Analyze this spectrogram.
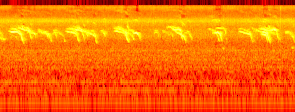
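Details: Peeping from Aseel chicks as they fight. Piercing, descending chirps come in clustered pairs and triplets roughly every half second to second, steady and loud throughout, with a low background hum.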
